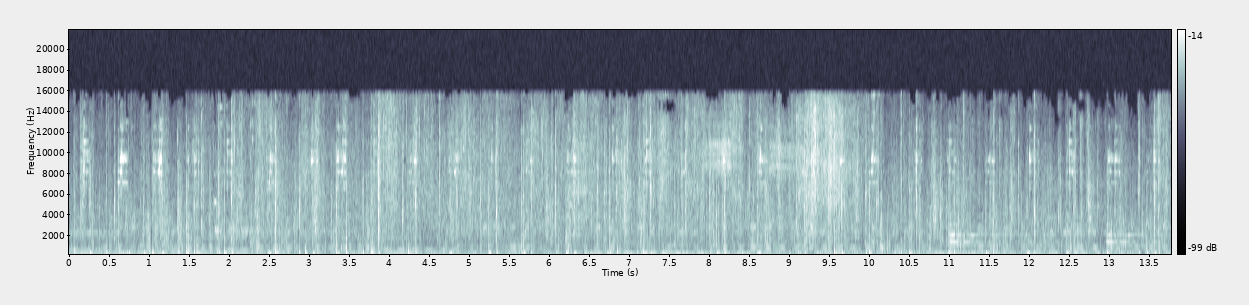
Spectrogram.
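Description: Rapid hoofbeats clatter continuously at a galloping pace in Red Dead Redemption 2, with a busy, mechanical game-like texture underneath and no clear voices.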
